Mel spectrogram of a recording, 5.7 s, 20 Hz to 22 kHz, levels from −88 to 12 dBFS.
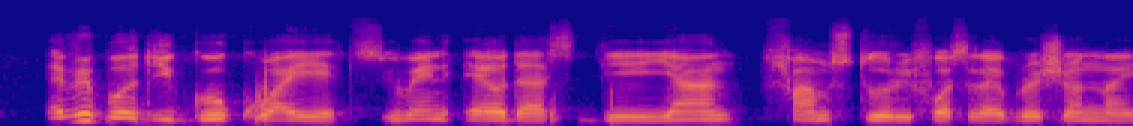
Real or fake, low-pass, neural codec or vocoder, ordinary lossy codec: real; 14.4 kHz; none; Opus, 16 kbps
